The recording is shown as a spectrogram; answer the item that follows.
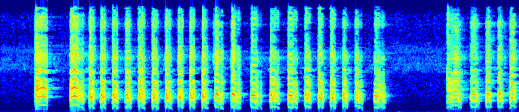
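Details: Red junglefowl hen uttering an opening rough cackle, then a fast train of raspy clucks that slows and spreads out, a second-long gap, and another short burst of quick notes.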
